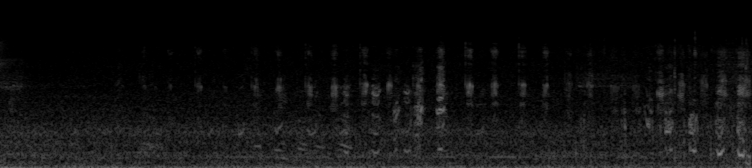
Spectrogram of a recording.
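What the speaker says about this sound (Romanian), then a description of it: "Am descoperit o familie de rațe, rață și rățoi." A duck and a drake quack in the Canadian wild, a cluster of short, scattered calls at moderate distance over a steady low outdoor rumble, with no talking.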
